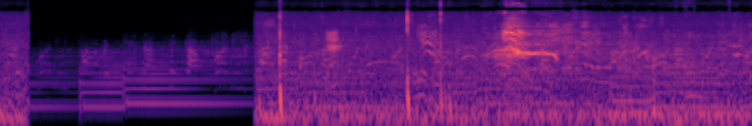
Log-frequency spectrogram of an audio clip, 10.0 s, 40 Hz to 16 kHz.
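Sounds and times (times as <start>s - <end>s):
open-air noise: 0.0s - 10.0s
football kicked thud: 3.7s - 3.9s, 5.4s - 6.0s
young players shouting: 4.3s - 10.0s.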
